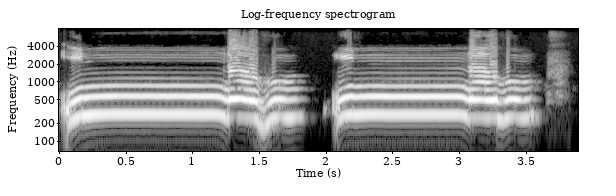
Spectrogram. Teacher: Nun bertasdik ya maka dibaca dengung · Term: gunna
